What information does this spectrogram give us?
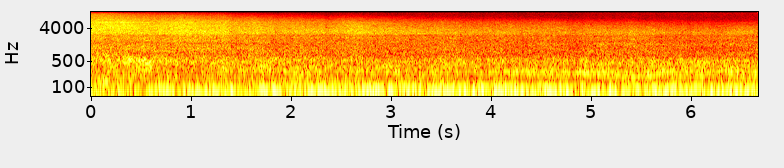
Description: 7:54 - 9:27 = take off B707-358C, Air Transport Service, 9Q-CVG - withou any problem.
